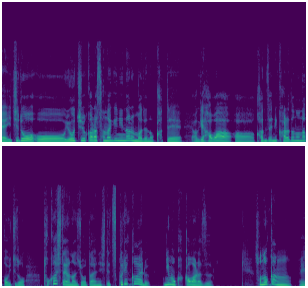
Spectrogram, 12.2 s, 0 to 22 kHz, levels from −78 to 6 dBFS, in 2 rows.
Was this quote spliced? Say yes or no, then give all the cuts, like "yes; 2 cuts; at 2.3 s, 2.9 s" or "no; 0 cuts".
yes; 2 cuts; at 3.8 s, 9.1 s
